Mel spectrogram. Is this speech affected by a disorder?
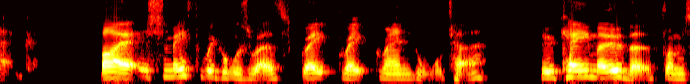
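Yes: multiple sclerosis.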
